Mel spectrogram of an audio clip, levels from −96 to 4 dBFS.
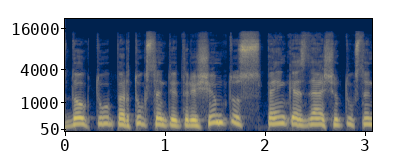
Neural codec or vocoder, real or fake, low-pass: vocoder, 44.1 kHz, 128 mel bands every 256 samples, BigVGAN v2; fake; 14.4 kHz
